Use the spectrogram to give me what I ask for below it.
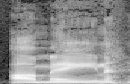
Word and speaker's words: amen: Another Hebrew word, transliterated, amen. The way it's pronounced in it supposedly is amen. If you want to hear the actual Hebrew, amen, amen. Jesus would say amen, amen.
